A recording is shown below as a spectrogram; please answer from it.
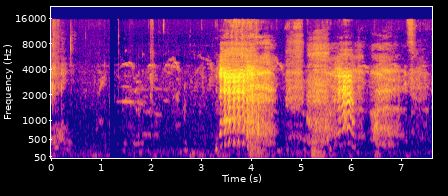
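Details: A goat that was caught and then slaughtered gives a loud, wavering bleat of about a second with a quivering tremolo, then a second shorter bleat two seconds later, amid quiet background chatter.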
